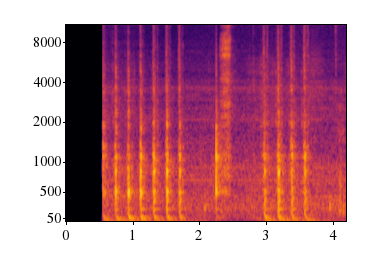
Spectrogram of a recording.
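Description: Ginger is minced with a knife on a cutting board in a quick run of crisp, evenly spaced chops, close and loud, with a brief pause midway and no voices.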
